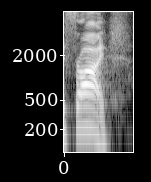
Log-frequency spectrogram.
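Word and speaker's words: Frey: yeah chapter 25 with james fry f-r-e-y fry everyone says frame but it's actually fry i learned while i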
